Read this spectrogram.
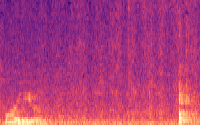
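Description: A knife cuts on a wooden board.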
